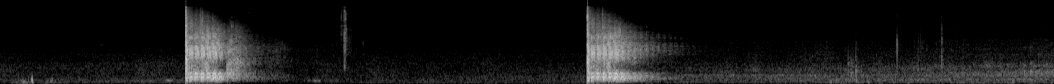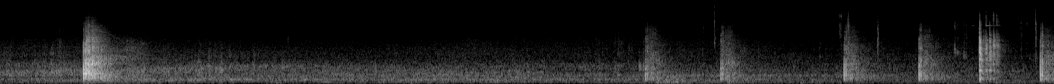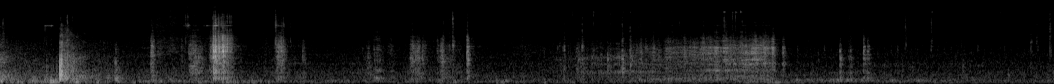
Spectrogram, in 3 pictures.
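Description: Two shots from a four-inch Ruger .357 Magnum revolver firing 125-grain .38 Special rounds, about four seconds apart, each with a short echo. A single sharper knock follows about halfway through, then a run of light metallic clicks and clatters as the revolver and cartridges are handled on the table.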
